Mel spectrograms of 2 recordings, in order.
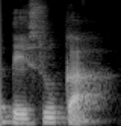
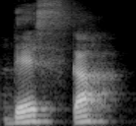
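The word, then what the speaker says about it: ですか: belakangnya jadi Deska nah unya juga tidak boleh di dibaca ya tidak boleh Dibaca desuka tapi dibacanya Deska nadanya naik ke atas karena bertanya ya jadi karewa gaksedeska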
